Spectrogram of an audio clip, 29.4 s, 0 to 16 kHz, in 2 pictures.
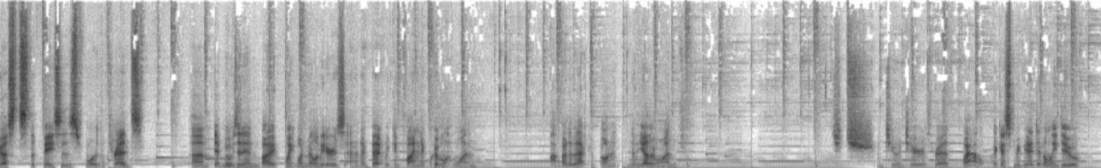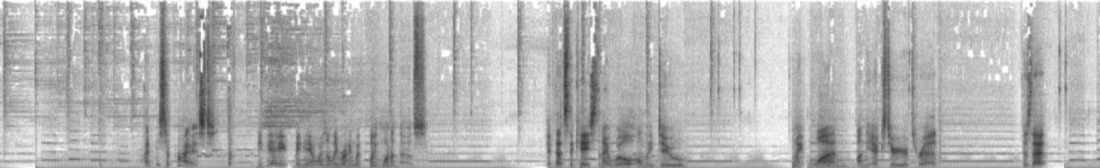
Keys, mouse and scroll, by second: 3.5 click, 6.6 click, 7.6 click, 8.3 click, 11.5 click, 15.4 click, 16.4 click, 19.6-20.9 middle drag, 21.5 click, 22.6 click, 24.1 click, 25.6 middle click, 26.7 click, 28.8 click.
